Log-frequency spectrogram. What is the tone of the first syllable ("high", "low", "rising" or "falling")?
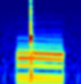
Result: low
